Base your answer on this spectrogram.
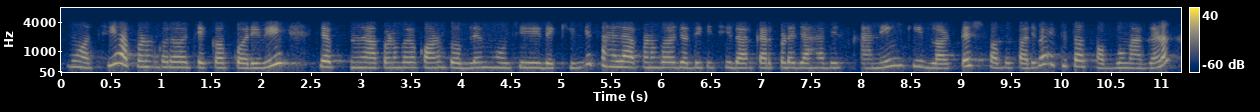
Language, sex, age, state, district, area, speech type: Odia, female, 30-45, Odisha, Jajpur, rural, conversation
